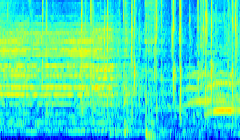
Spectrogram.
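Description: Ukrainian folk instrument band of violin, tsymbaly (hammered dulcimer), accordion and drum kit ending a tune. The final held chord stops about a second in and is followed by a low drum hit. Scattered clapping begins near the end.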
